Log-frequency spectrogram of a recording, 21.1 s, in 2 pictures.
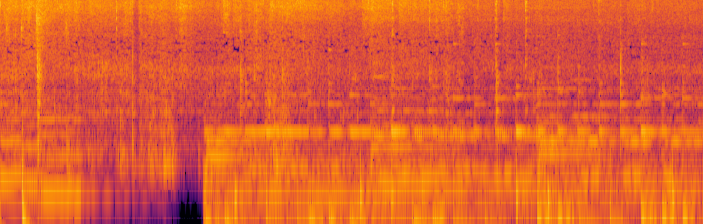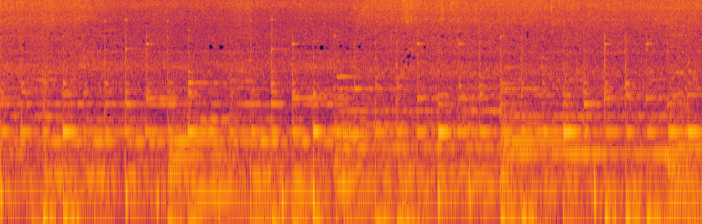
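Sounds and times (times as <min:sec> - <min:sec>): chicken sizzling in a pot: 0:00.0 - 0:12.7.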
